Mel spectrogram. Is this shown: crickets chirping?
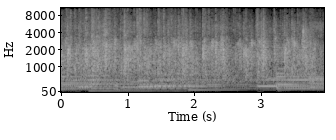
no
